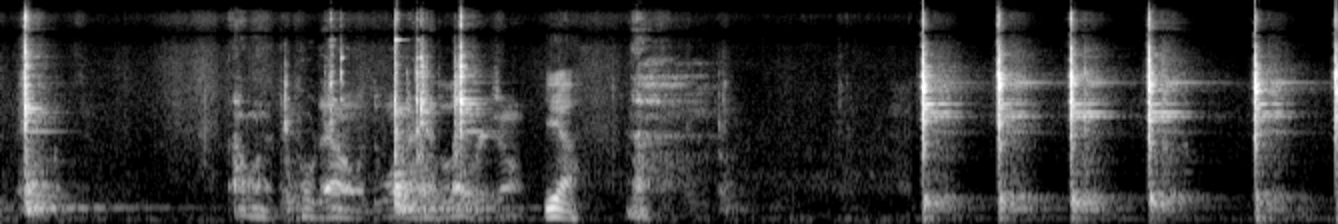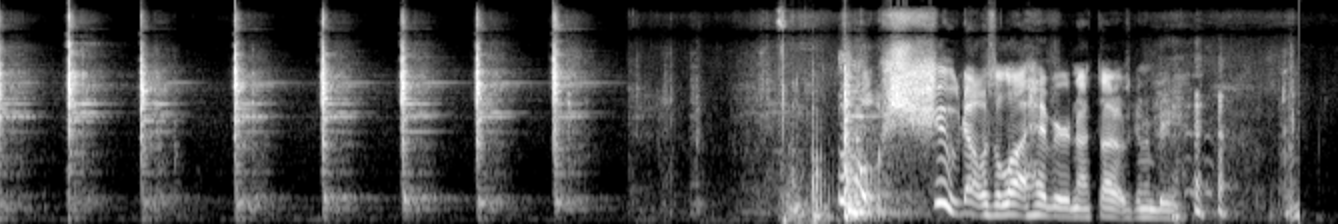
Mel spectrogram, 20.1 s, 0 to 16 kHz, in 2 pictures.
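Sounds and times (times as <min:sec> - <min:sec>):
metal-on-metal hammer blows: 0:06.8 - 0:14.7.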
